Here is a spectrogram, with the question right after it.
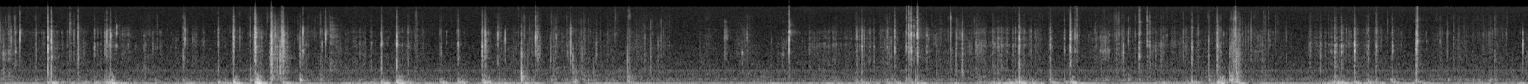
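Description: A solid soap bar with a red rim and a black and white interior is shaved with a utility knife while held in the hand. A rapid series of short, crisp scraping clicks with bright edges sounds over a steady low hum, each shave dying away almost instantly.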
